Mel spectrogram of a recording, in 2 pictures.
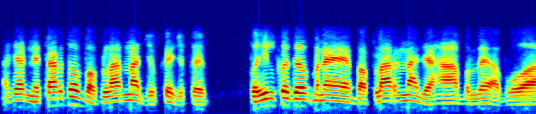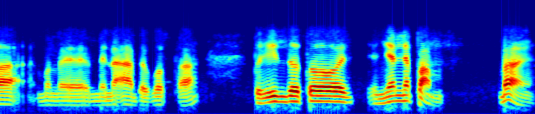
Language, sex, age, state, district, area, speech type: Santali, male, 45-60, West Bengal, Birbhum, rural, conversation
